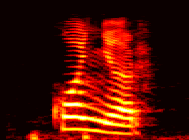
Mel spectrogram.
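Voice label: "коньӧр" Komi, female; audio dict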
